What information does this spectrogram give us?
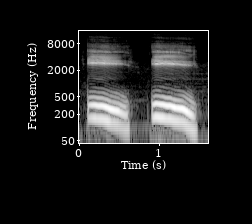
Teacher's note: It needs to be up in the mouth, while the front of the tongue, down. Back of the tongue, up. E. A smile does help, but it's not everything.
